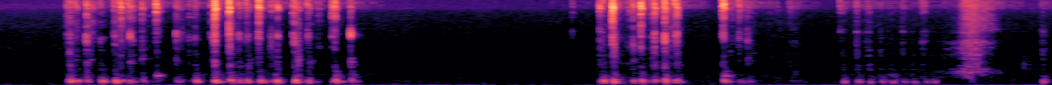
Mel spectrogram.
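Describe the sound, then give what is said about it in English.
Typing on a computer keyboard: a long burst of rapid, crisp keystrokes, a pause of near silence, then several shorter clusters of clicks, clear and alone without talk. “Oh, I typed that wrong. I mistyped it.”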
